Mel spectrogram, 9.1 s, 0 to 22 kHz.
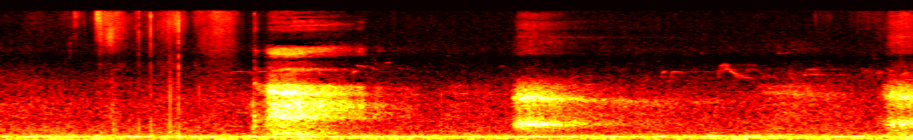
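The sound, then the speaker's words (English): Someone sitting on an outdoor bench takes a sharp inhale, then a few seconds later breathes out a soft, breathy exhale of smoke, over a steady low outdoor rumble. “I think 2 hits is enough right now.”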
